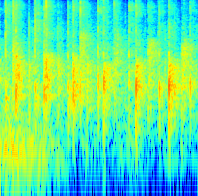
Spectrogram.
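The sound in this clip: An audience applauds after a prize is presented at a live show. The clapping is fairly faint, with many quick claps overlapping in a steady patter.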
